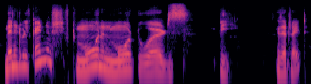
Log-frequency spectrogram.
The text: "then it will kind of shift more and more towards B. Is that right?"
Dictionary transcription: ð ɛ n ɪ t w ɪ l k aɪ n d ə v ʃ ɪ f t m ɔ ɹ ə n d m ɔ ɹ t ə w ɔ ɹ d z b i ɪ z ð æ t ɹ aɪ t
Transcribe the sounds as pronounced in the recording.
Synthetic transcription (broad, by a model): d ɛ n ɪ t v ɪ l k aɪ n d ə v ʃ ɪ f t m ɔ ɹ ə n d m ɔ ɹ t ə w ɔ ɹ d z b i ɪ z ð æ t ɹ aɪ t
